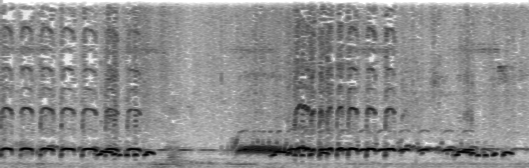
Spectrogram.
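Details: Zebra dove singing to provoke rivals: strings of quick, clipped cooing notes in two bursts, the second longer and trilling, over constant background rumble and hiss.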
